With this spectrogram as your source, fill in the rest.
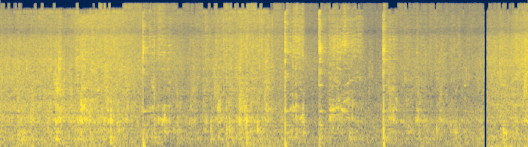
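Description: Ground spice paste with salt, turmeric, a little sugar and Kashmiri chili powder sizzling in a pan, a continuous bright frying hiss broken by scraping spoon strokes and occasional sharp clinks, close and fairly loud.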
